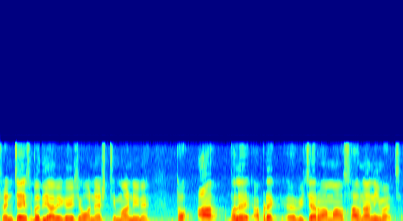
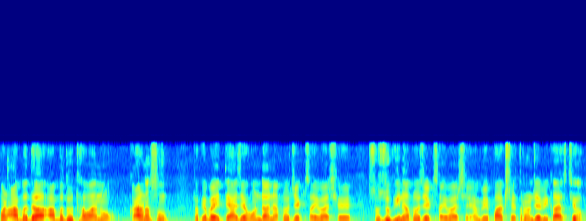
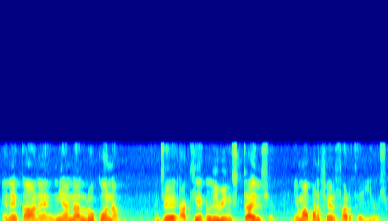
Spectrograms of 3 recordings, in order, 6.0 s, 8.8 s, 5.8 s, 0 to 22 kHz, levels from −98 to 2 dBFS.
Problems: none marked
